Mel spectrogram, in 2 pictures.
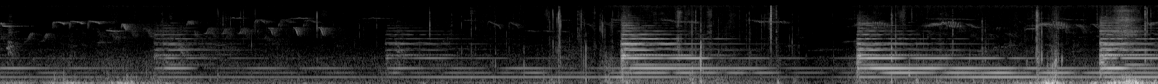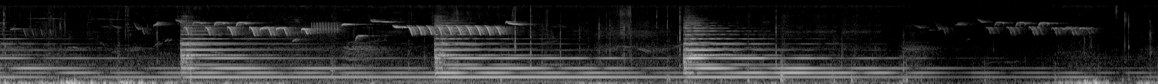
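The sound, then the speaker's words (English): A church bell strikes twelve for midday in slow, evenly spaced strikes, each ringing into a sustained, humming resonance, while birds chirp and tweet throughout. No one speaks. “That's 12 o'clock midday.”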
